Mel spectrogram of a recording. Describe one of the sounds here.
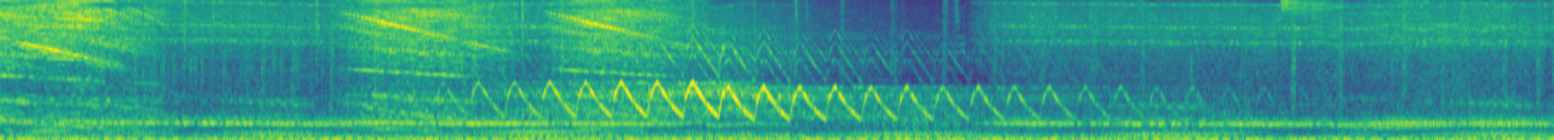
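A futuristic hovercar engine hums steadily.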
